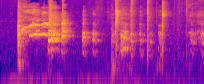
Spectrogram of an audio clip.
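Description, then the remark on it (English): A female puppy lets out a run of short, sharp yaps mixed with high, whiny whimpers, irregular bursts across a few seconds with no one talking. “Pepper's coming too. The puppy's coming. Hopefully, she's not too loud.”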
